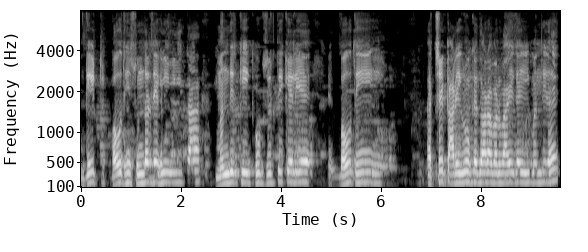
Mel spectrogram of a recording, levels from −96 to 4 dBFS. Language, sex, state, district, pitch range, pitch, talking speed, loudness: Hindi, male, Bihar, Vaishali, 155-170 Hz, 165 Hz, 145 wpm, -15 LUFS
